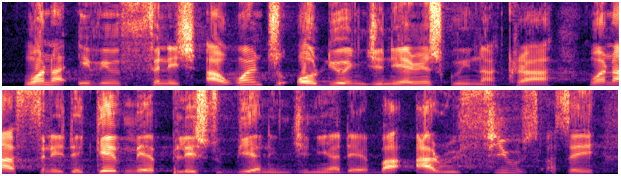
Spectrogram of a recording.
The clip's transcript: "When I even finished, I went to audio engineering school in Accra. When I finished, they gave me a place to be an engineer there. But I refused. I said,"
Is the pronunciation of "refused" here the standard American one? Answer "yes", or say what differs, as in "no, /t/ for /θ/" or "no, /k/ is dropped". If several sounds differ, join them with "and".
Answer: no, /d/ is dropped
